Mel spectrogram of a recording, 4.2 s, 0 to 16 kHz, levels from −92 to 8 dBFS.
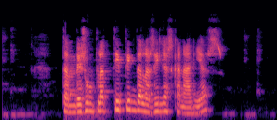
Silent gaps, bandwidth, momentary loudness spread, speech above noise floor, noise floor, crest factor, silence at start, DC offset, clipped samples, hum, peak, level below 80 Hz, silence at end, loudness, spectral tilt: none; 9.6 kHz; 8 LU; 34 dB; -54 dBFS; 22 dB; 0.2 s; under 0.1%; under 0.1%; none; 0 dBFS; -62 dBFS; 0.8 s; -19 LUFS; -4.5 dB/octave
